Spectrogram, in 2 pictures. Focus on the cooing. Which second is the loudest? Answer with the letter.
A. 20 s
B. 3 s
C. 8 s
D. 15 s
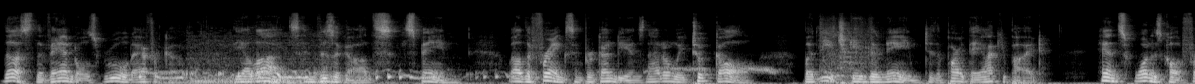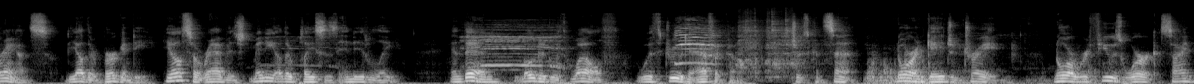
B.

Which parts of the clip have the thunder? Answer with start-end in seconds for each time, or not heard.
1.9-3.4.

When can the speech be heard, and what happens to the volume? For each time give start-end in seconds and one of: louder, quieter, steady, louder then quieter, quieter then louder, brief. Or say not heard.
0.0-23.8 steady.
